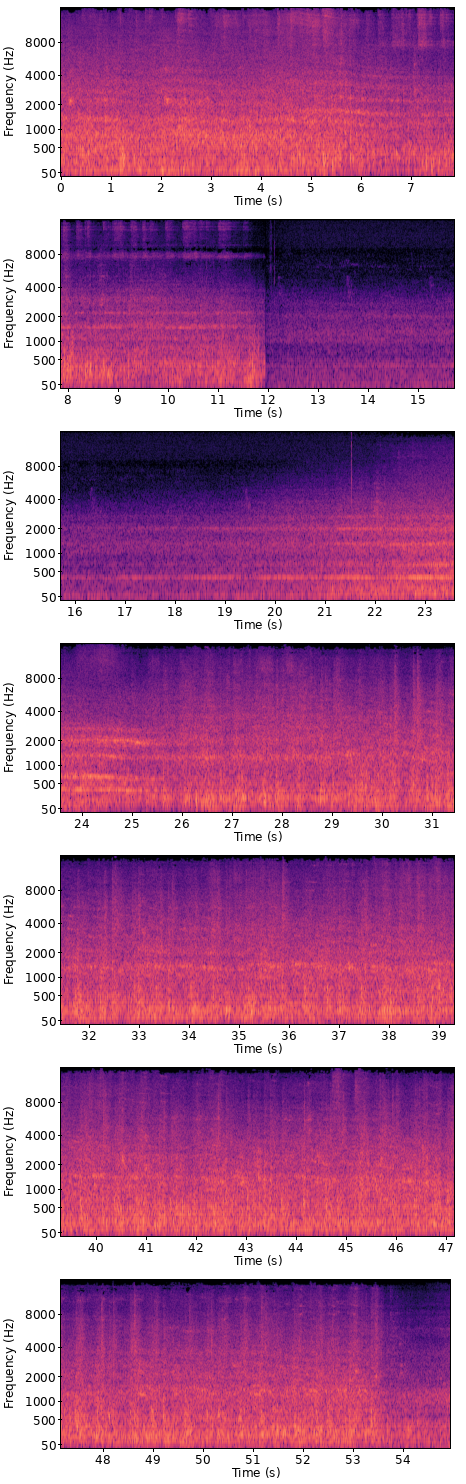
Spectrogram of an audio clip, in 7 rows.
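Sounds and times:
train wagons rumbling: 0.0 - 12.0, 21.6 - 54.5
electric locomotive whine: 0.0 - 54.9
wheels clacking over rail joints: 25.6 - 54.1.

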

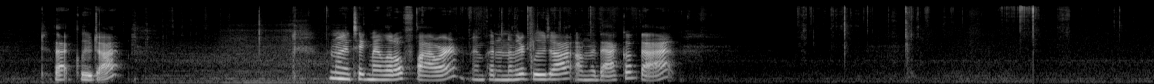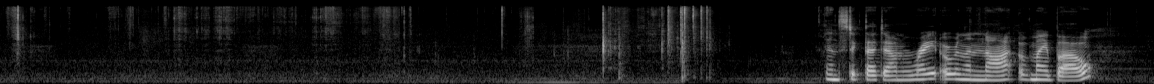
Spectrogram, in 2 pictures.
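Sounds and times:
paper backing strip clicks and rustles: 8.0 - 16.9, 17.5 - 18.9.

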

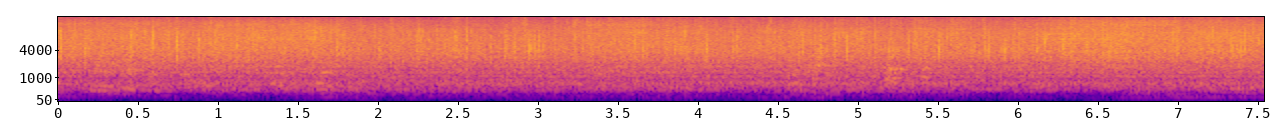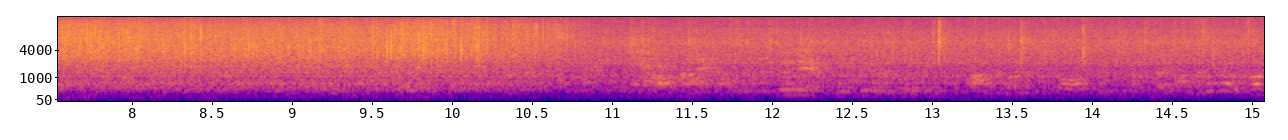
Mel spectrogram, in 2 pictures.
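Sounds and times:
meat sizzling on a grill: 0.0 - 15.0.

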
